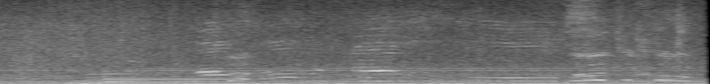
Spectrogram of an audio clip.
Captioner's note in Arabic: يغمغم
